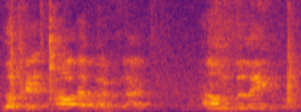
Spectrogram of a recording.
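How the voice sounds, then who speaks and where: A man's voice: fairly high pitch, animated, a little fast, pitched below the performer's own voice, close to an everyday voice. A man voicing a grumpy, pompous old dragon in a live puppet show, indignant and chatty. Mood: pompous grumbling. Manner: indignant, pompous, chatty British grandpa phrasing. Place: large room, live audience puppet show. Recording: echoey hall, far from mic, noisy.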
